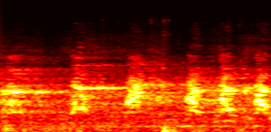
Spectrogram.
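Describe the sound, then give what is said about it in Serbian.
A dog barking in a quick series of short, yipping barks over constant rushing wind noise. “Sad imamo i, i psa koje laje i vatar.”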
